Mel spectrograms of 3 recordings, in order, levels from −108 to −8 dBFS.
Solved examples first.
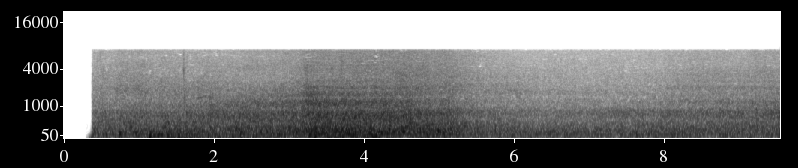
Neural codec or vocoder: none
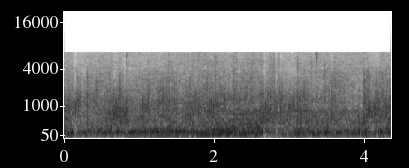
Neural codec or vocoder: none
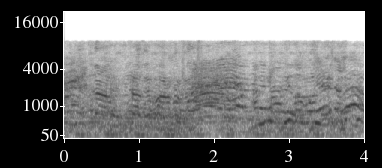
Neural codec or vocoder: none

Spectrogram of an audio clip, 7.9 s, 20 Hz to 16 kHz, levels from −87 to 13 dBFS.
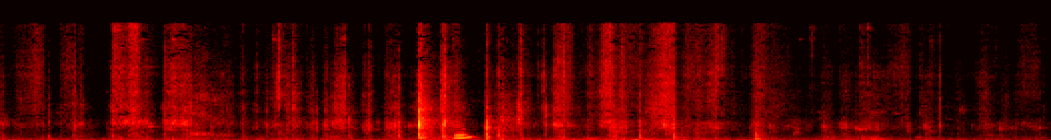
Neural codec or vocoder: none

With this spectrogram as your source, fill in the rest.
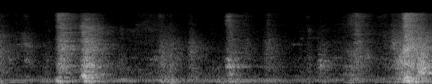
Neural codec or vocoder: none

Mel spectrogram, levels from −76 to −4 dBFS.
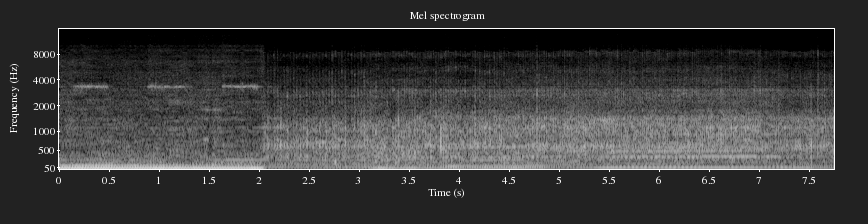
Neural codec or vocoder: codec, SNAC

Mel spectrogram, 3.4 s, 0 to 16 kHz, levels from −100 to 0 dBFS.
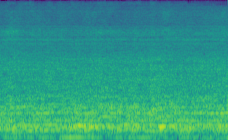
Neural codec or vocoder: codec, SNAC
